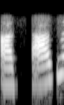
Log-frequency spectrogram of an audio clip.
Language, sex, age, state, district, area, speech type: Bengali, female, 18-30, West Bengal, Nadia, rural, conversation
